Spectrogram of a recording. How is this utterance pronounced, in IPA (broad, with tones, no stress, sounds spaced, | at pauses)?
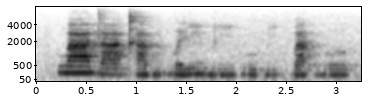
w aː˦ d aː˨ kʰ a˨ b ɪ˦ ɡʷ ɛ˨ ɣ ĩ˦ b iː˨ ɓ u˨ ɓ i˨ ɡ͡b a˦ ɡ͡b ʊ˦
